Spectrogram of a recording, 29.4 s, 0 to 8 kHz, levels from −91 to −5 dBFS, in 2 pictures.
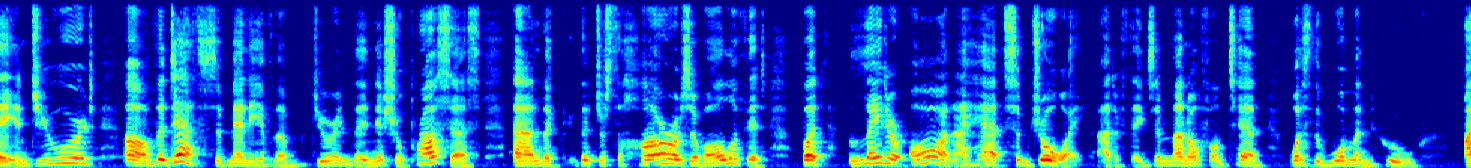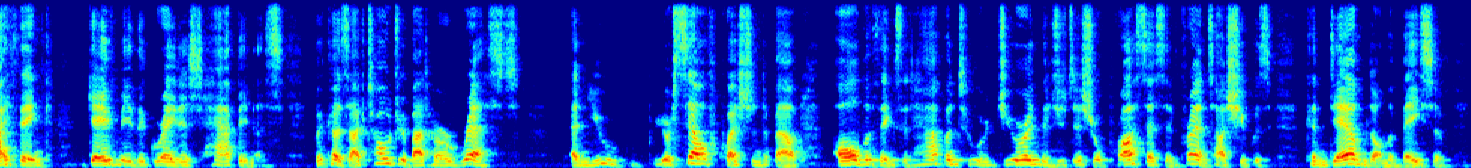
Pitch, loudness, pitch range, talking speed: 200 Hz, -25 LUFS, 170-235 Hz, 165 wpm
